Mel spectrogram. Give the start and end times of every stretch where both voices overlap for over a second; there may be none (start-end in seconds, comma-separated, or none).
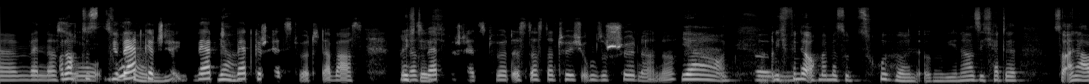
0.6-2.4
